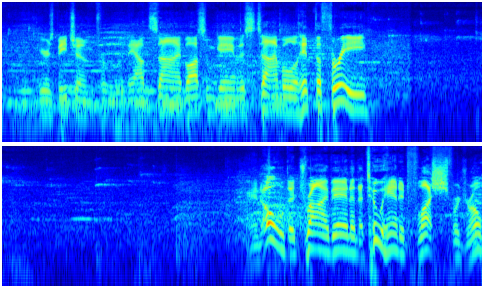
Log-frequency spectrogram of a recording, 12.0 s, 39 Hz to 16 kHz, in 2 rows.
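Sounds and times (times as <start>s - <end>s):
crowd murmuring: 0.0s - 5.1s
faint high squeaks: 4.6s - 8.2s.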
